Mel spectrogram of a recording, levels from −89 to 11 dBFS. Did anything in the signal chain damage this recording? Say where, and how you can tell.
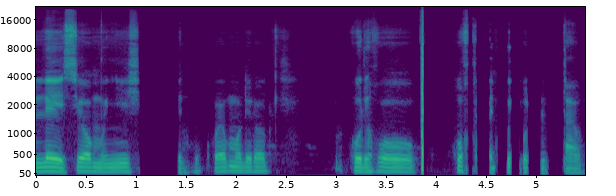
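Yes. The first damage is a digital broadcast dropout, at the transmission stage. At 1.03 s the speech fades out over about 20 ms and stays silent until 1.49 s. Roughly 384 ms of programme is gone, which fits about nine lost frames. It returns again between 4.31 and 5.32 s, as scattered holes. About 597 ms is lost across some 939 ms, the longest gap being 128 ms. The receiver muted whenever frames failed.

The second is a wireless microphone squelch dropout, in the radio link before the mixer. From 3.85 to 3.92 s the signal weakens, hiss rises, then the output mutes for about 43 ms. That mute comes from the receiver's squelch, which closes when the FM carrier falls too low. The speech then comes back. The hole is very short.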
